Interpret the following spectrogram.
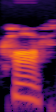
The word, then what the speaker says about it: cough: And then also you have cough, C-O-U-G-H. And it's pronounced like an F.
